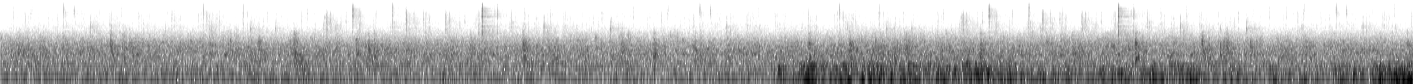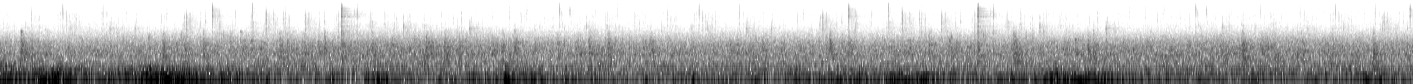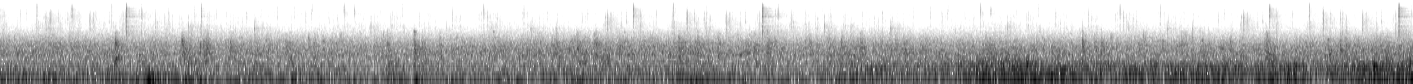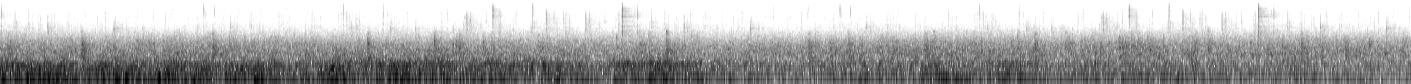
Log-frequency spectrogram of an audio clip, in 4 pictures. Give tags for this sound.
background-sound; video; field-recording; background; house; zoom; atmosphere; rode; raining; ambience; wood; interior; ambiance; thunder; fire; firecracks; ambient; games; rain; loop; thunders; general-noise; nature; tascam; fireplace

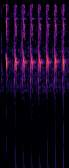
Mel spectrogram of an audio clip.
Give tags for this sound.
POWER; machinery; industrial; coudre

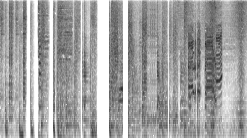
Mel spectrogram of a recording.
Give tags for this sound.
breakcore; collage; glitch

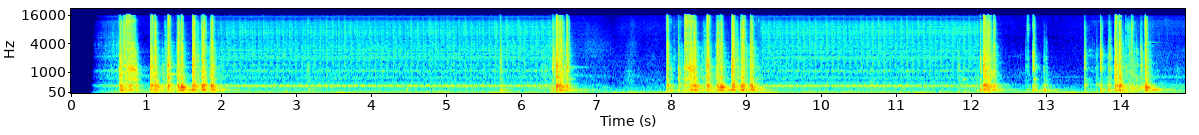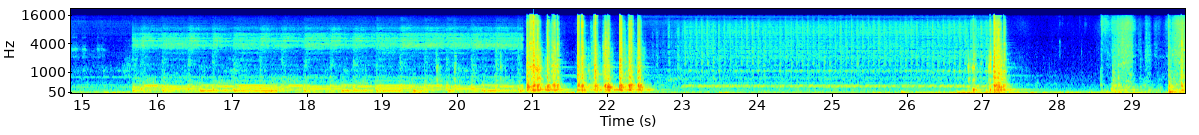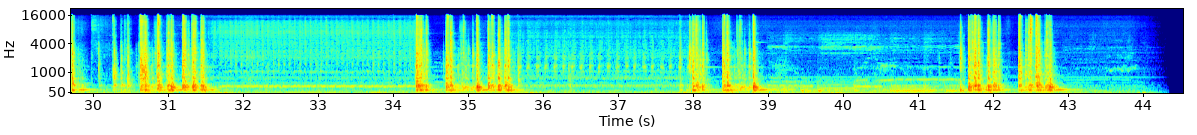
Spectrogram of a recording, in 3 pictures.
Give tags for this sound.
cassette; machine; tape

